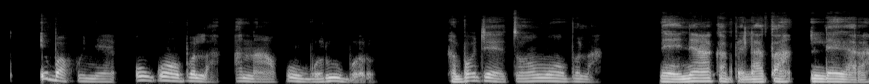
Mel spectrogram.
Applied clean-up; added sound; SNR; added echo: none; none; none; none.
